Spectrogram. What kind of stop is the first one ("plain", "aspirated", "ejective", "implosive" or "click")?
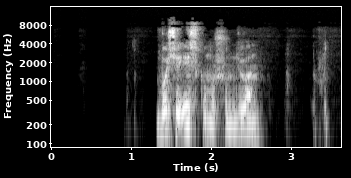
plain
